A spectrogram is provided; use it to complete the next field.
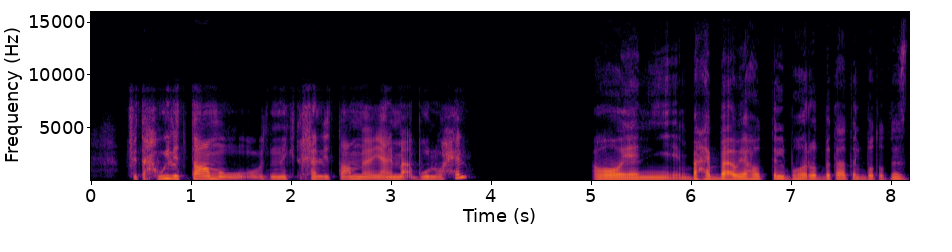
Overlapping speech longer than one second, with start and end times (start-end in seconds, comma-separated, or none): none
